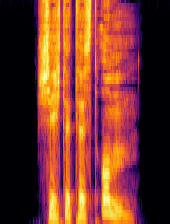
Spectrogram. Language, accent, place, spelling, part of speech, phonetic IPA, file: German, Germany, Berlin, schichtetest um, verb, [ˌʃɪçtətəst ˈʊm], De-schichtetest um.ogg
- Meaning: inflection of umschichten: 1. second-person singular preterite 2. second-person singular subjunctive II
